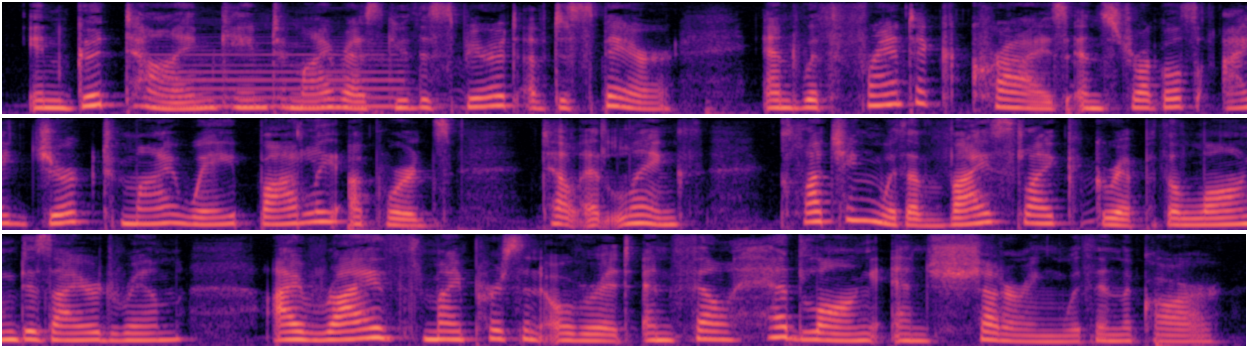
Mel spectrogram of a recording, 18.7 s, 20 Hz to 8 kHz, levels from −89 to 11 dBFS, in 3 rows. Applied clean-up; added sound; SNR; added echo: none; Bowed string instrument; 11 dB; none.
